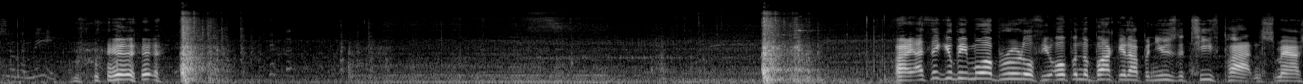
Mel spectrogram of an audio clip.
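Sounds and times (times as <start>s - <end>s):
diesel engine running: 0.0s - 13.0s
loud metal crash: 1.8s - 2.6s, 7.6s - 8.3s.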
